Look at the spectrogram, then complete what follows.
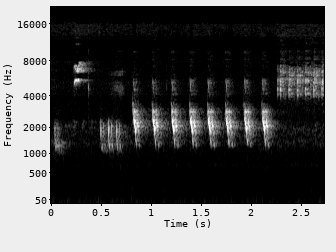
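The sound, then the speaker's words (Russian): A bird sings a bright, rhythmic song: a few quick lower notes, then a steady run of about eight sharp repeated chirps, ending in a higher trill. Clear, with no voices. “Снова птичка запела.”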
